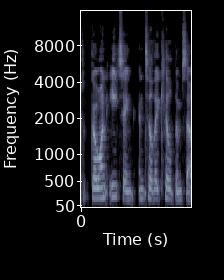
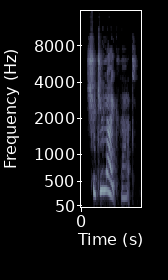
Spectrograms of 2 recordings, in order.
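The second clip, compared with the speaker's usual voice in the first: higher, sweet tempting queen; coaxing queen; 6 semitones higher, 4 dB quieter than usual. Acted. Queen tempts Edmund, high and sweet. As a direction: dangle the offer.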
